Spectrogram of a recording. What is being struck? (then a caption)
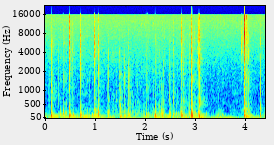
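Soft PVC toiletry bag. Long red nails tap quickly along the top edge and zipper area of a medium clear soft PVC toiletry bag with holographic vinyl handles, full of makeup. The result is a rapid, irregular run of short, dull, low plastic taps with occasional brighter clicks that stop almost instantly.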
